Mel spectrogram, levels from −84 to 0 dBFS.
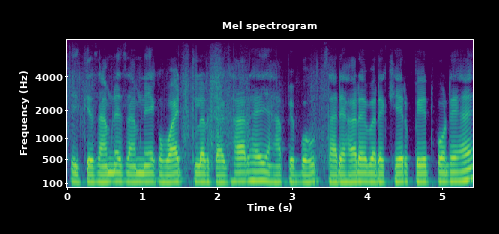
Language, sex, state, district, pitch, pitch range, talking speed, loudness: Hindi, male, Bihar, Patna, 125 Hz, 120-130 Hz, 210 wpm, -16 LUFS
